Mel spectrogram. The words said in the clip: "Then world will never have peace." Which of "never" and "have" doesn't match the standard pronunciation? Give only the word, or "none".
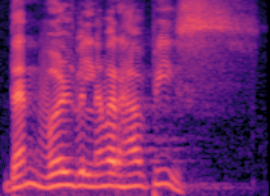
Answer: none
